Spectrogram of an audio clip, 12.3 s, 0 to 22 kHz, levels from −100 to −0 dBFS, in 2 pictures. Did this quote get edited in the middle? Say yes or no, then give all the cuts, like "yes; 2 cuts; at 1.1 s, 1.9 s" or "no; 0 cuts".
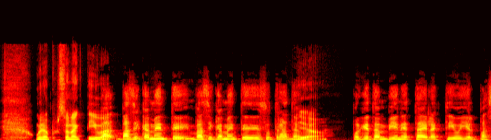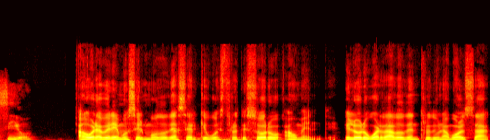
yes; 2 cuts; at 7.0 s, 10.4 s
